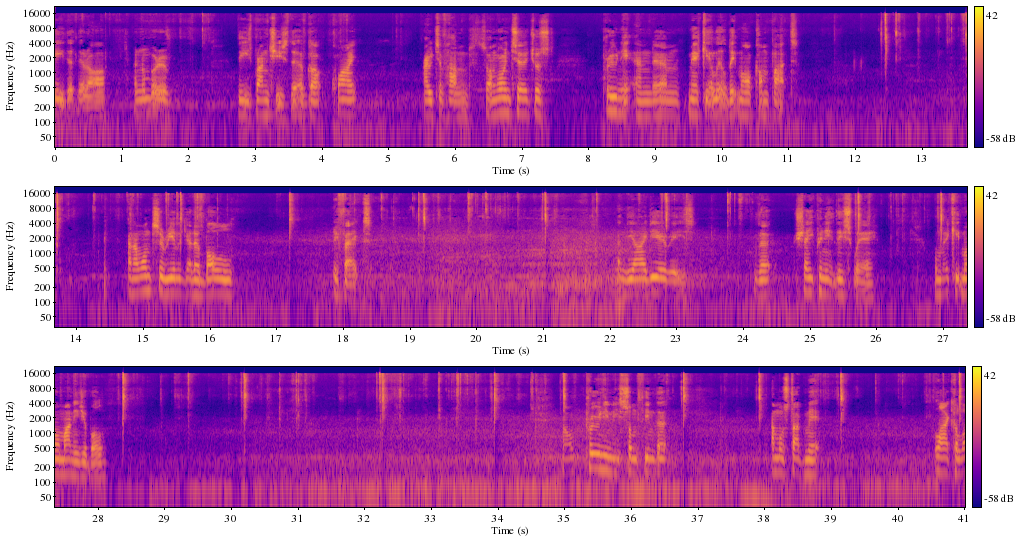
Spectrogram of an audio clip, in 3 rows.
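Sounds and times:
low steady rumble: 11.1 - 40.9
secateurs snipping woody stems: 12.2 - 41.0.

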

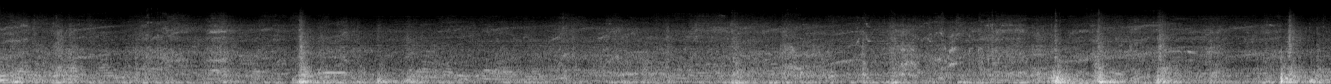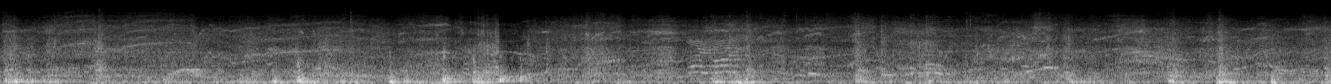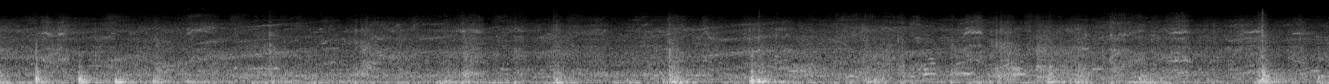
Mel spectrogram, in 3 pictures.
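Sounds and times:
small motors whining: 0.0 - 39.9
toy trucks thumping on track: 5.5 - 39.9
tyres rumbling on carpet: 6.1 - 39.9.

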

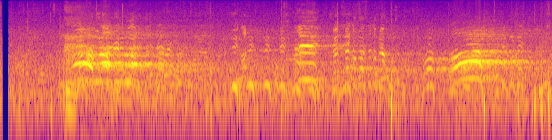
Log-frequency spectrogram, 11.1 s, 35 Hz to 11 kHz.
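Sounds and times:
voices shouting: 1.3 - 3.7.

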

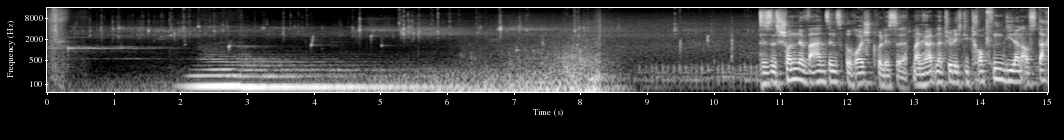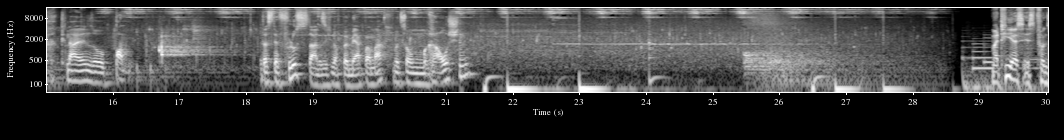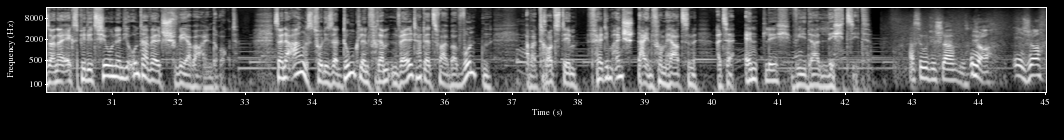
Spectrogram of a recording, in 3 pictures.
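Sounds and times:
low eerie drone: 1.2 - 8.4
underground river rushing: 2.2 - 28.3.

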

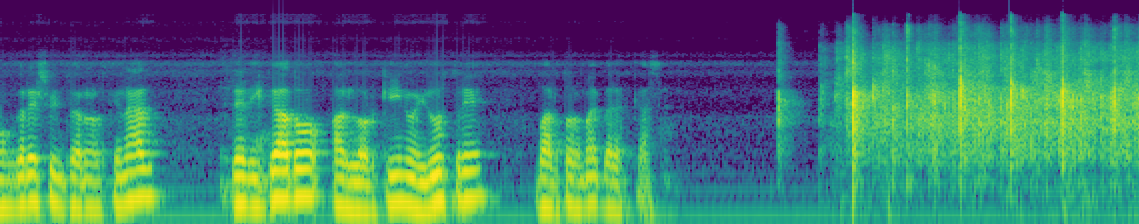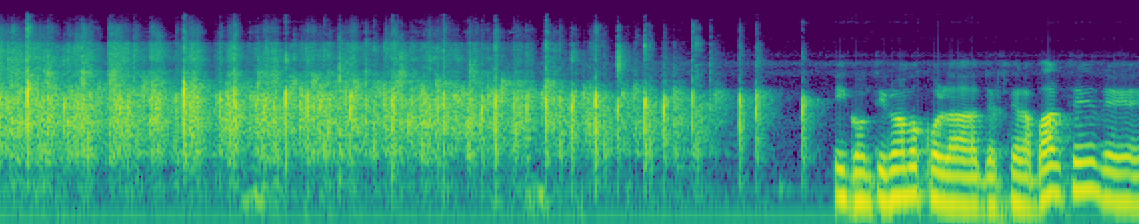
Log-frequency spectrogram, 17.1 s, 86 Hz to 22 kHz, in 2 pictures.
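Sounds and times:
audience applauding: 5.8 - 14.7.

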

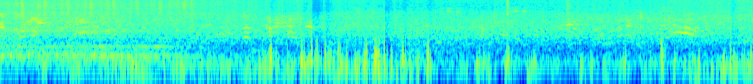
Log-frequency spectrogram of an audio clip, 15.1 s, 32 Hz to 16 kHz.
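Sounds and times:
irregular low thumps: 0.0 - 8.7
steady low hum: 0.0 - 9.8
distant children shouting: 0.0 - 15.0.

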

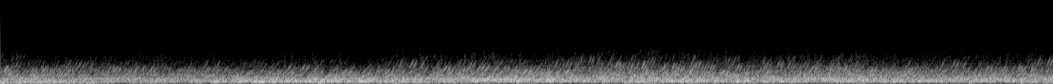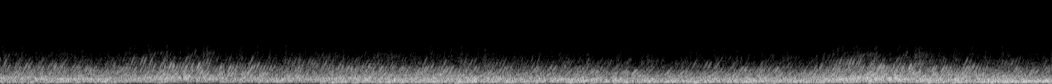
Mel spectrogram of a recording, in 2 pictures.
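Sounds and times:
underwater bubbling: 0.0 - 21.0.

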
